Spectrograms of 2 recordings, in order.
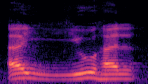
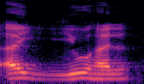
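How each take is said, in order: No difference in how they are said.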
